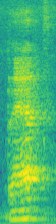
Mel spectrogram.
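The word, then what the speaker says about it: wrap: है किसी वर्ड में, अगर डब्ल्यू किसी भी वर्ड में आर के पहले आता है तो जो वो है डब्ल्यू है वो क्या हो जाएगा साइलेंट हो जाएगा। जैसे रॉन्ग, राइट, रैप, ठीक है।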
